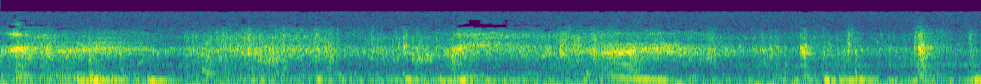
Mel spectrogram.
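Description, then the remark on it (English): Water sloshes and splashes steadily inside a small boat at sea as it is bailed out, with scooping splashes and gurgles over a constant rushing wash of waves, in wind. “Bail here, cook.”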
